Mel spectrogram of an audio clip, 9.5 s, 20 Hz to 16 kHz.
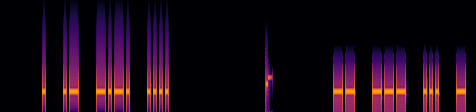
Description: Morse code, heard as a keyed tone, about 20 wpm, spaced as for 14 wpm, 700 Hz. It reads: EACH MOST
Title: 192 Lesson 31f - Letter v - Words 20wpm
